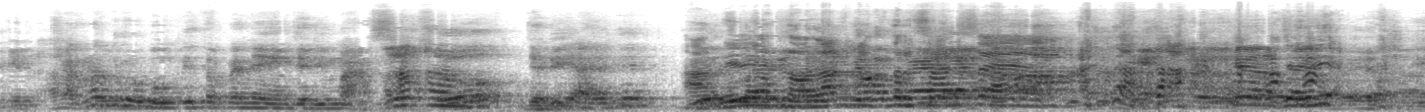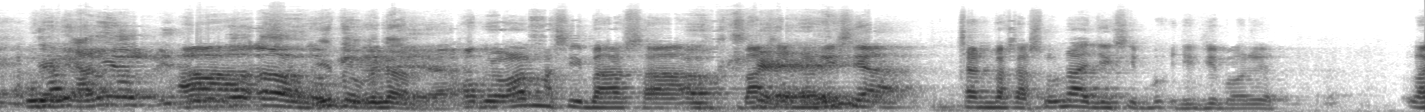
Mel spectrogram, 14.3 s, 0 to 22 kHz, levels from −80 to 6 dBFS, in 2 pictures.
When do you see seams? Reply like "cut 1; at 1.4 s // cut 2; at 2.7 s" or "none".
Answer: none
